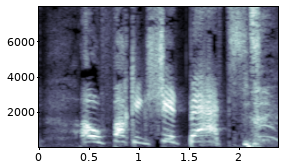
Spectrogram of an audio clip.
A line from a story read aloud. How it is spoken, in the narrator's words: shouted Guilford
